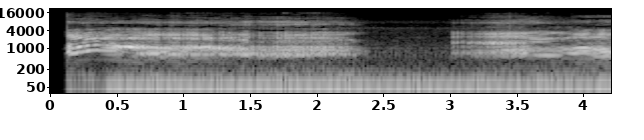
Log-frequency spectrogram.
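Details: Basenji dog singing inside a car, reluctant to go home: a drawn-out, wavering howled tone that breaks off, then resumes after a short pause, over a steady low engine rumble.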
